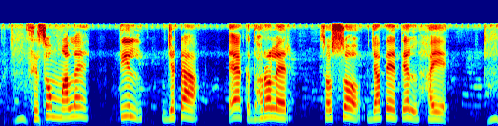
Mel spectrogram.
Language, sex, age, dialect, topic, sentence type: Bengali, male, 18-24, Jharkhandi, agriculture, statement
